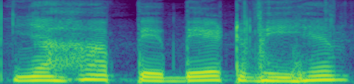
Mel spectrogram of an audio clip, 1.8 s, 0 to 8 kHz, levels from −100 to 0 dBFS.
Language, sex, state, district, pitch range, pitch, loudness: Hindi, male, Jharkhand, Ranchi, 130-155 Hz, 140 Hz, -12 LUFS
